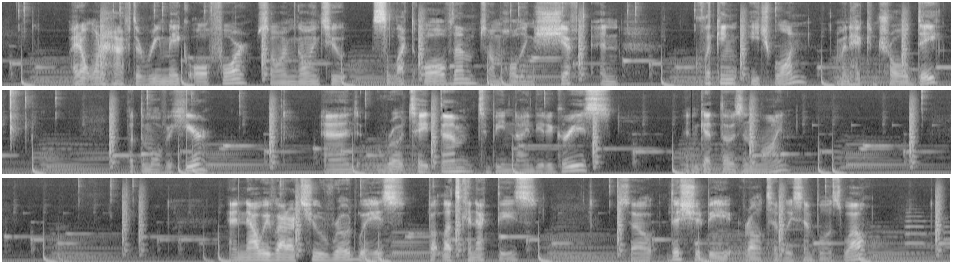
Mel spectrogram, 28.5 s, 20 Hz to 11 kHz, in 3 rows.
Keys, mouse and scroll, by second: 0.1 click, 1.0 shift+click, 1.4 shift+click, 1.9 shift+click, 5.0 click, 5.4 shift+click, 6.1 click, 6.8 shift+click, 7.5 click, 9.5 ctrl+d, 9.9 click, 11.3 right click, 13.0-14.2 shift+drag, 14.8-18.6 drag, 18.9 scroll down 4, 19.6 right click, 20.2-21.6 shift+right drag, 21.9 right click, 22.7 middle click, 22.7 scroll up 2, 23.2 right click, 24.9 click, 27.1 click.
